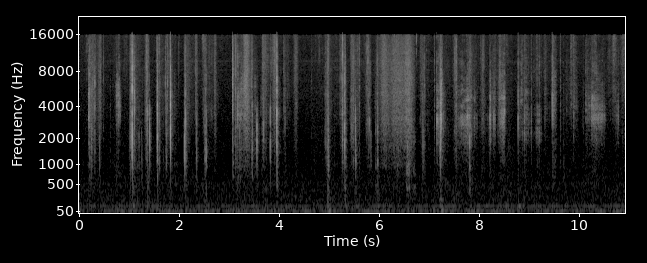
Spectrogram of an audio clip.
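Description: Hands pressing and smoothing a piece of lace onto a glued paper cover, with faint rustling of fabric and paper and scattered light clicks and taps.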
